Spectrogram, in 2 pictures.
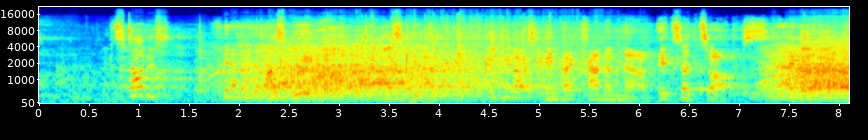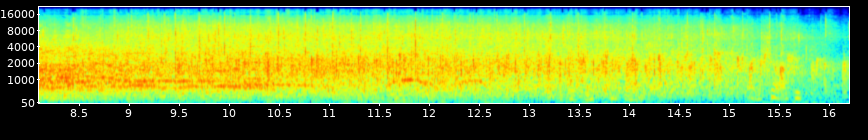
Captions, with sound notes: - Oh, it's a TARDIS. (audience laughs) We can actually make that canon now. It's a TARDIS. (audience applauds and cheers)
